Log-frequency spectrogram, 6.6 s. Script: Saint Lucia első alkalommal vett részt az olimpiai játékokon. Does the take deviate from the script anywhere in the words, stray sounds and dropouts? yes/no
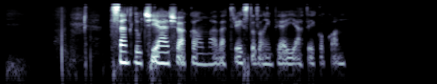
no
